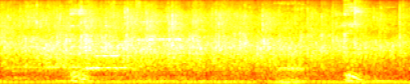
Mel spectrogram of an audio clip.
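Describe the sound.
Church audience applauding: a sustained, steady wash of clapping that fills the whole clip at moderate level without a break.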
